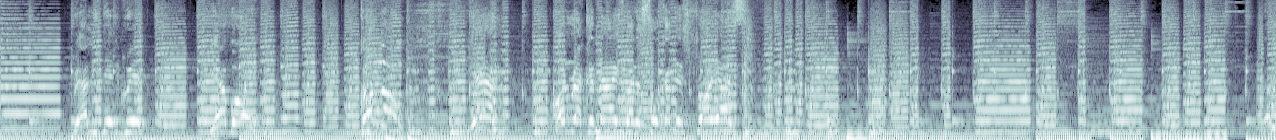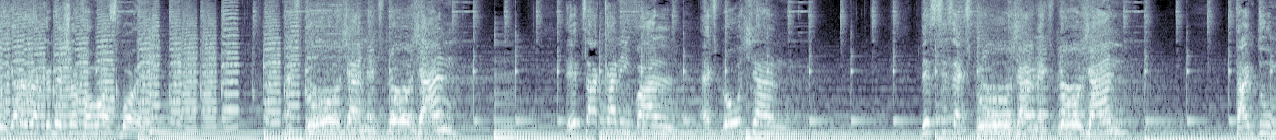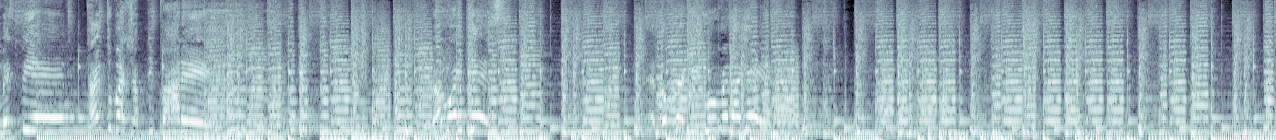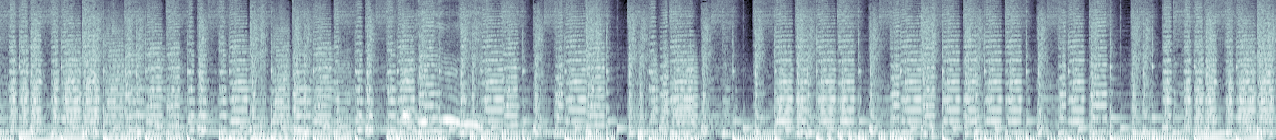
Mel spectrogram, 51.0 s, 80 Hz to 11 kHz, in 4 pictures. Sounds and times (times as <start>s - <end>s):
Music: 0.0s - 51.0s.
